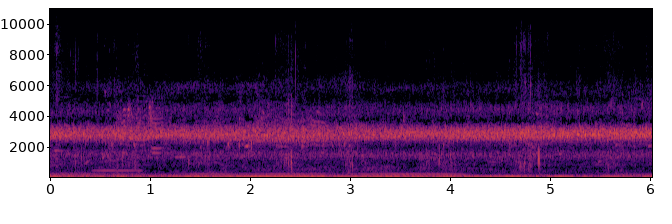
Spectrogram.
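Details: Steady high-pitched cicada buzz filling six seconds, with a low hum, a brief tone near the start and a few faint clicks.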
